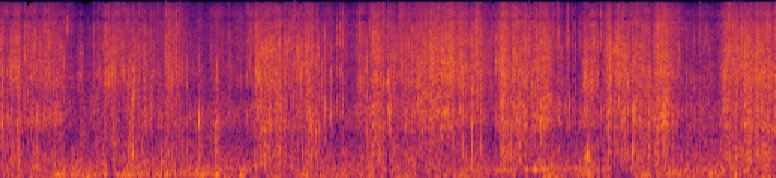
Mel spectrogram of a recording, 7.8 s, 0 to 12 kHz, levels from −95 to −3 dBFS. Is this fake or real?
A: real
